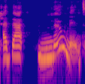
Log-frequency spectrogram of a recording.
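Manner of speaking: "moment" stressed, stretched slow and wide.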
